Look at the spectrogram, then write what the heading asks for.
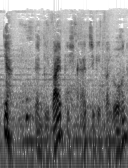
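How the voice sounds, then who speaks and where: An actor playing a smug, pleasure-seeking ruler of a space colony in a radio play, with a pompous, declamatory manner. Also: male voice, deep voice, very animated, moderate pace, creaky, exaggerated voice. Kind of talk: 1970s German radio play acting. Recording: music behind the voice.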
